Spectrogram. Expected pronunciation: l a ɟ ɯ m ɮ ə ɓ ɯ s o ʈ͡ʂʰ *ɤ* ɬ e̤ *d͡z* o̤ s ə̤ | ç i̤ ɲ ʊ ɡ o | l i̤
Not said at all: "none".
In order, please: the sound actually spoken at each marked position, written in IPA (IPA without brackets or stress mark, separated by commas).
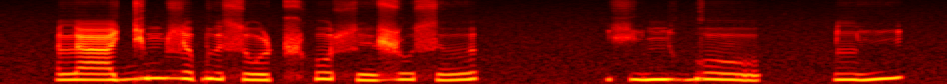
o, ʐ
